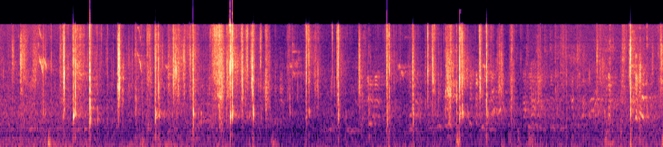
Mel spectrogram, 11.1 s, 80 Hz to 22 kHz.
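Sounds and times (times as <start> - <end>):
footsteps scuffing court: 0.0 - 11.0.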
